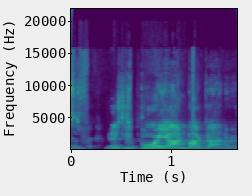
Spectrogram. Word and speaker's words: Bojan Bogdanovic: How do you pronounce this? This is Bojan Bogdanovic. Bojan Bogdanovic.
